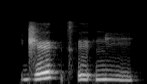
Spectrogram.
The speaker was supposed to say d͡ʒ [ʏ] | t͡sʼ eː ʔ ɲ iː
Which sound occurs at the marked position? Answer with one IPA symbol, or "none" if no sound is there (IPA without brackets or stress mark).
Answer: ɛ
